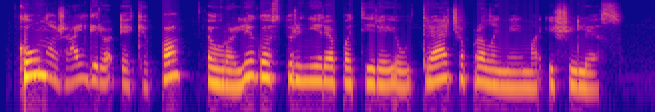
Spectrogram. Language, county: Lithuanian, Kaunas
